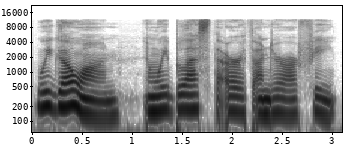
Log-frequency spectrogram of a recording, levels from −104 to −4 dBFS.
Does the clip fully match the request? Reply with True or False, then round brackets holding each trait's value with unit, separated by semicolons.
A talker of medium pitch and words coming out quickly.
True (155 Hz; 215 wpm)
